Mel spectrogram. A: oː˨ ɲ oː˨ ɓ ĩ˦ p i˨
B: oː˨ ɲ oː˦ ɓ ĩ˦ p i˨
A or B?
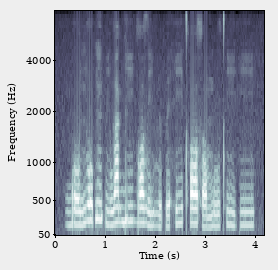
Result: B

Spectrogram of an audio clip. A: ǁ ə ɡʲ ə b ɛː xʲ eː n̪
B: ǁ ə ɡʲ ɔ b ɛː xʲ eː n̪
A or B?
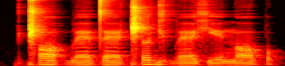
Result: A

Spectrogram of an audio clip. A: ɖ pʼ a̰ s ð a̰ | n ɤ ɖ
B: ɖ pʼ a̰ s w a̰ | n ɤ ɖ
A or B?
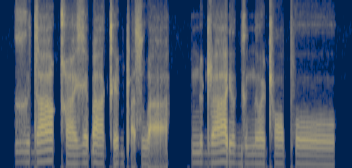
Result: B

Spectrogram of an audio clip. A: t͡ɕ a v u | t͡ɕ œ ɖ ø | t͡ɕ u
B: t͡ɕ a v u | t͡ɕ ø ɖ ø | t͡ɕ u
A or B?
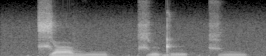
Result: B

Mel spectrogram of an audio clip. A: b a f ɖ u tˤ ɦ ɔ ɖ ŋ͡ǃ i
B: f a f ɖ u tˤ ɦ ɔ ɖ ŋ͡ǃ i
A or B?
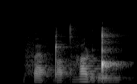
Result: B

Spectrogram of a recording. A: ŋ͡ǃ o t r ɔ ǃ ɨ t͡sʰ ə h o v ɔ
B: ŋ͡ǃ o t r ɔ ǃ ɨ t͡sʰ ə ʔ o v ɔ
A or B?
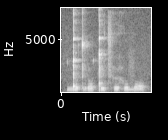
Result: A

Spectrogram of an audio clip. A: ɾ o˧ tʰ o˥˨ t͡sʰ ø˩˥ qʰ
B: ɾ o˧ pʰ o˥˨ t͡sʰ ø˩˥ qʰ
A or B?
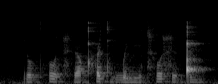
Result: B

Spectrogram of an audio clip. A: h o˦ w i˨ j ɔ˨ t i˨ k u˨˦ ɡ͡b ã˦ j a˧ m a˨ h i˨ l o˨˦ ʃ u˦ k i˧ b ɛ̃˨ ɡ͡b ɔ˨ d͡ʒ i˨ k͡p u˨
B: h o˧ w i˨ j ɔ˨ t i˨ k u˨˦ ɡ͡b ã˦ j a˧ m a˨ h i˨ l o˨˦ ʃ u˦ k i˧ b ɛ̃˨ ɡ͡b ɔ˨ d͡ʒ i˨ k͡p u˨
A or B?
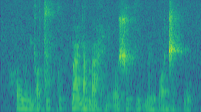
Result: B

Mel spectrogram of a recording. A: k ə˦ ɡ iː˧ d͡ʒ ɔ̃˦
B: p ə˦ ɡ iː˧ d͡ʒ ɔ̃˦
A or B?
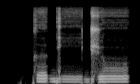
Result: A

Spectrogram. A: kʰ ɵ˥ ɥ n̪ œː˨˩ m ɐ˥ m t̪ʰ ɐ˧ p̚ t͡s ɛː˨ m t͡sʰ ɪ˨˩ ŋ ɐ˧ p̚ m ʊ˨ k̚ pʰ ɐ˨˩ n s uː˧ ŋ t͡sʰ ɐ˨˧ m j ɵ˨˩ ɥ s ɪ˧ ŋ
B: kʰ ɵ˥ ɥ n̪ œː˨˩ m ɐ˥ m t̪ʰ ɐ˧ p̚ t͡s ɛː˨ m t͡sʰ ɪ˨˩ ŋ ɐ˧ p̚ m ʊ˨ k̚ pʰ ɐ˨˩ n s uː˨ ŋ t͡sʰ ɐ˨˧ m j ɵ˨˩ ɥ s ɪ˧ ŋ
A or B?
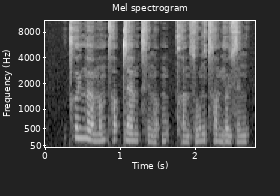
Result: A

